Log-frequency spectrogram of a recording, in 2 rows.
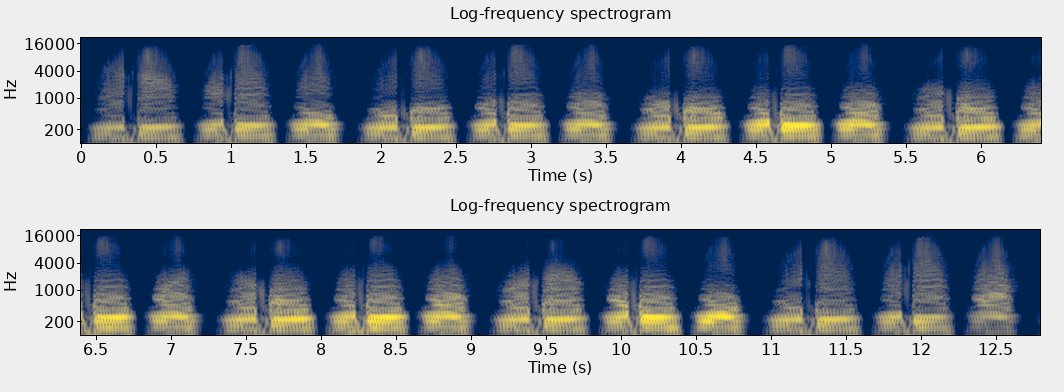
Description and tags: bass resample 6
crazy bass sounds for music production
